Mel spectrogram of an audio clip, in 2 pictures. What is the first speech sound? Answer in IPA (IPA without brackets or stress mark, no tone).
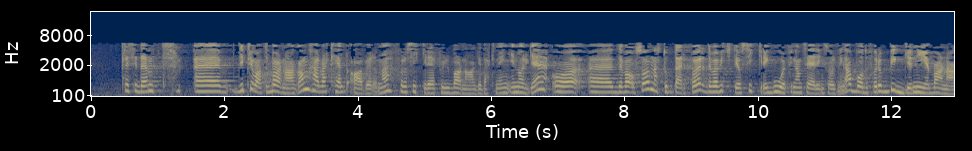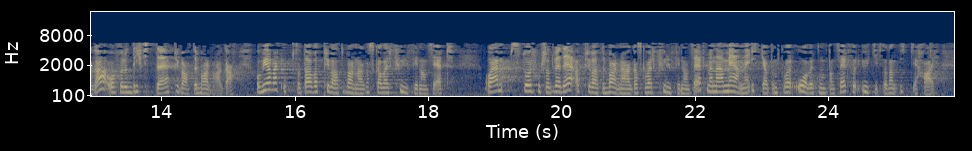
pʰ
